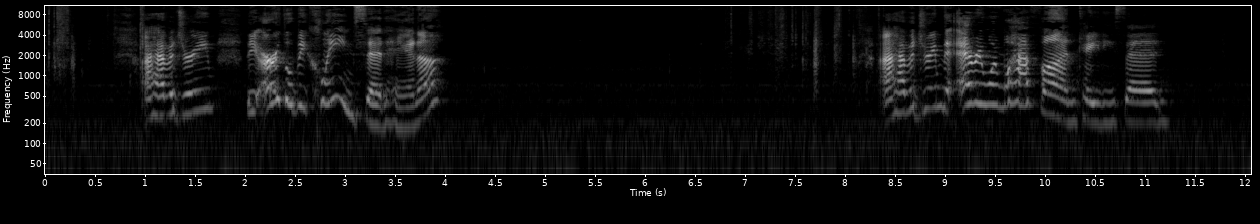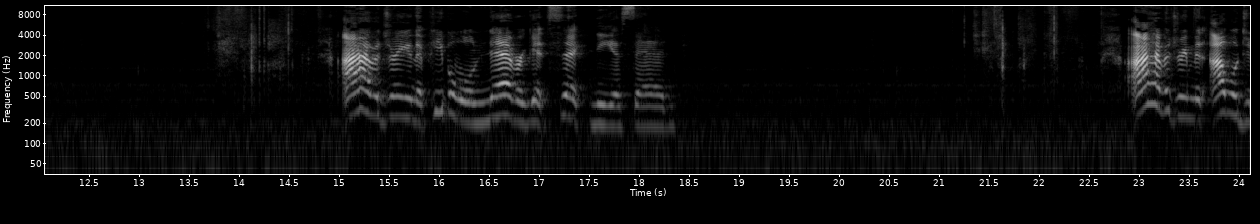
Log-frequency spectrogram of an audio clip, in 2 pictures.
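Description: A young woman reads a story aloud expressively, close to the microphone.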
